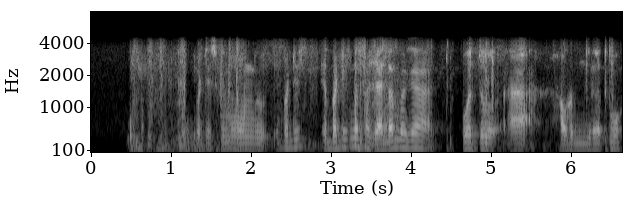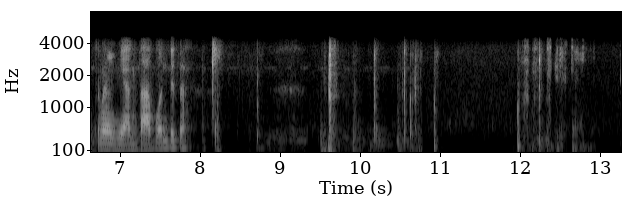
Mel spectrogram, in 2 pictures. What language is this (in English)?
Manipuri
